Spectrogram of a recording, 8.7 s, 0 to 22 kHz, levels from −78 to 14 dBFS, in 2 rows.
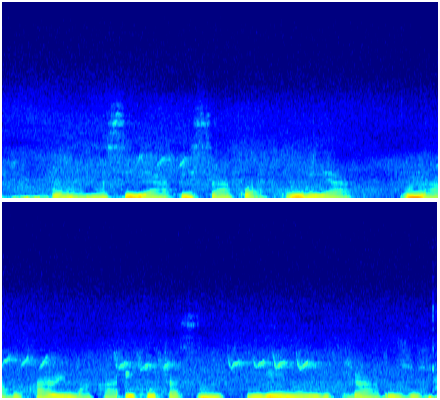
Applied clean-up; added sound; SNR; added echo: neural mask model Resemble Enhance denoiser.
